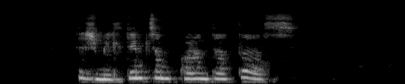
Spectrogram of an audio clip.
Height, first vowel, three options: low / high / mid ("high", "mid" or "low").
low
